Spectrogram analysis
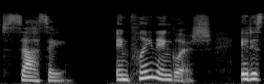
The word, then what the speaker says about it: SASE: Act 2 is Zero Trust, sometimes called SASE, Secure Access Service Edge, pronounced SASE.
